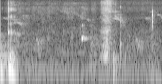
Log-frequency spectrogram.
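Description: Marker pen writing on a whiteboard: a few short squeaks and scratches about a second in and again near the end.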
